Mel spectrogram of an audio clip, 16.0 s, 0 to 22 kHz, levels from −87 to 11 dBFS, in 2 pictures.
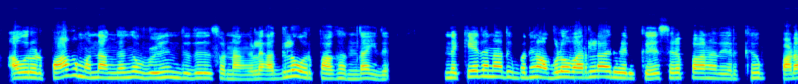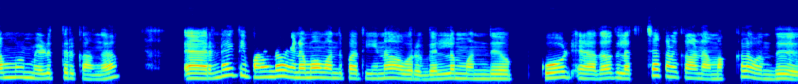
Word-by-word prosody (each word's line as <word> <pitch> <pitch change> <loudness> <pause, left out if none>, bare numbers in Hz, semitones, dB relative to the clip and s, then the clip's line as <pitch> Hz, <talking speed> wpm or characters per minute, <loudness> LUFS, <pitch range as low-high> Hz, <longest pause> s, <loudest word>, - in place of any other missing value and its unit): அவரோட 220 -1 +2
பாகம் 285 +2 +5
வந்து 225 0 +2
அங்கங்க 220 +3 -4
விழுந்தது 210 -2 -2 0.2
சொன்னாங்கல்ல, 175 -2 -3
அதில 230 +10 -1
ஒரு 220 -3 -4
பாகம் 190 -2 -1
தான் 200 -1 +2
இது. 165 - -9 0.6
இந்த 220 0 0
கேதர்நாத்துக்கு 260 -3 +2
பாத்தீங்கன்னா, 235 0 +4
அவ்வளோ 230 +3 +3
வரலாறு 250 +1 +5
இருக்கு. 195 -1 -5 0.2
சிறப்பானது 210 -2 0
இருக்கு. 180 +4 -10 0.3
படமும் 230 +5 +2
எடுத்துருக்காங்க. 190 -4 -7 0.9
அ - - +8 0.2
2012ஓ 265 0 -1
என்னமோ 220 0 +2
வந்து 210 0 -9
பாத்தீங்கன்னா 195 +1 -3 0.2
ஒரு 175 -1 -4
வெள்ளம் 195 +3 -4
வந்து, 180 +1 -7 0.5
கோடி 225 +3 +3 0.2
அதாவது 205 +4 -3
லட்சக்கணக்கான 225 0 -1 0.2
மக்கள 180 +8 -7
வந்து, 185 +1 -6
215 Hz, 130 wpm, -23 LUFS, 190-235 Hz, 0.9 s, அ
